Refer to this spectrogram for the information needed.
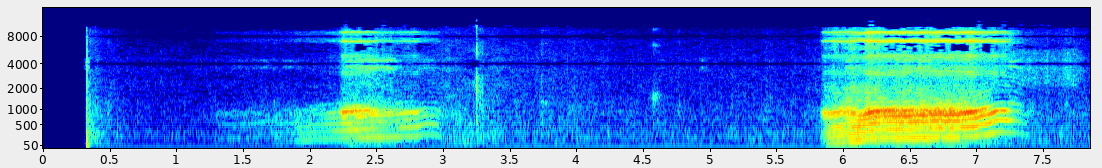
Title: Getronics AHST guy snoring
